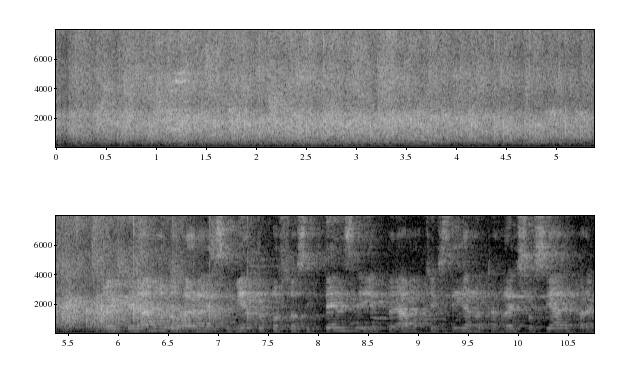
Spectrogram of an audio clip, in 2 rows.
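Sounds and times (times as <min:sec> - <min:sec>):
audience applause: 0:00.0 - 0:06.6
speech: 0:06.0 - 0:10.7.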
